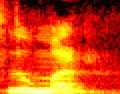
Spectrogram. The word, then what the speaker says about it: زمر: بھی ملاقات ہوئی تھی۔ اس نے البتہ زمر کا نام غلط تلفظ سے بولا تھا، رے کے اوپر زبر کے ساتھ اف، اٹس زمر، زو کے اوپر پیش ہے، اس نے توڑ کر بتایا۔ وہ خاتون اچھا کہہ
